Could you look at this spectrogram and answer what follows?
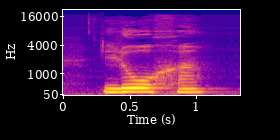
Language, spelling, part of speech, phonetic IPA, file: Ukrainian, льоха, noun, [ˈlʲɔxɐ], Uk-льоха.ogg
- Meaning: sow (female pig)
